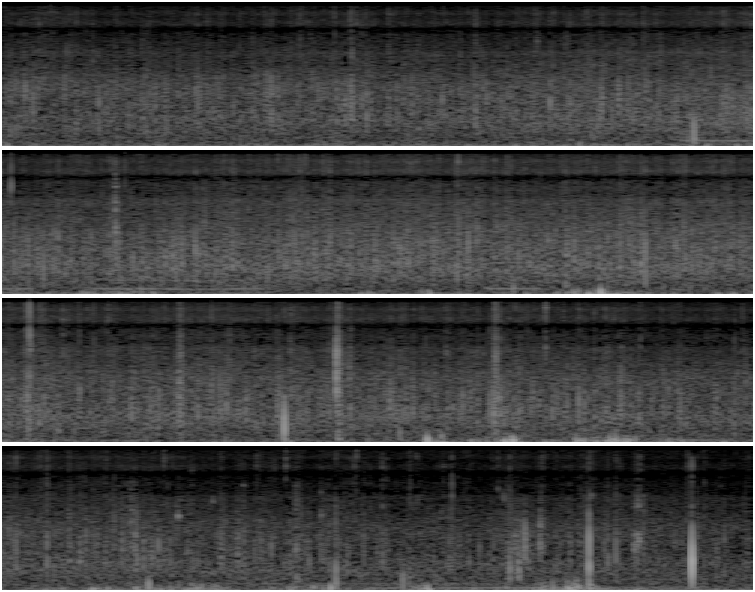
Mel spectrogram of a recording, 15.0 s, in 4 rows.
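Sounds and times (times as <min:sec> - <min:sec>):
raindrops ticking: 0:00.0 - 0:15.0
steady rain hiss: 0:00.0 - 0:15.0.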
